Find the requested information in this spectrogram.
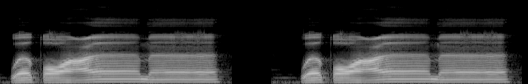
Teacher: When we stop at the end of the first word, because it ends with Tanween Fatha, we will exchange Tanween Fatha with Alif Mad 2 beats long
